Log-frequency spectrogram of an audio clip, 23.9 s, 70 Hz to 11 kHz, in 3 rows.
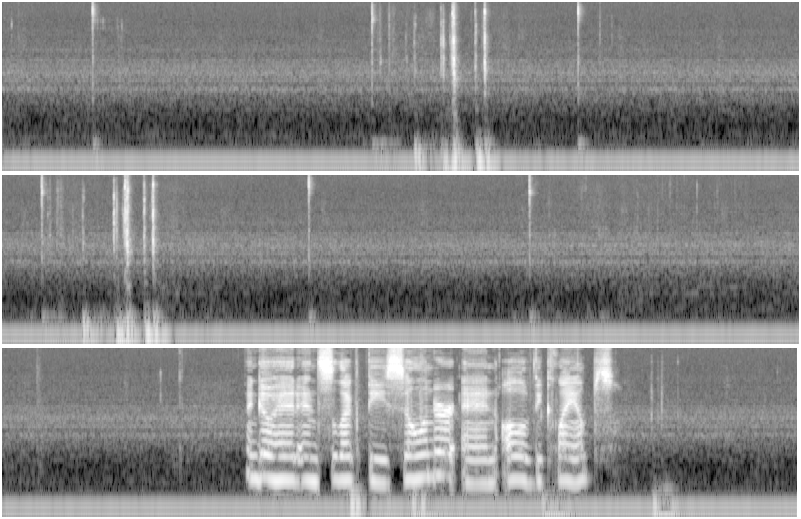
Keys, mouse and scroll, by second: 0.8-4.0 drag, 4.3 shift+d, 5.7-8.4 drag, 9.0 shift+d, 10.9-13.4 drag.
